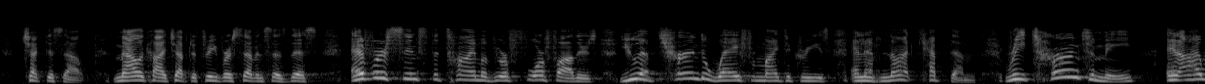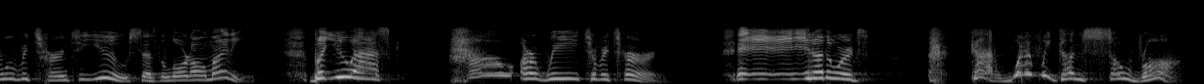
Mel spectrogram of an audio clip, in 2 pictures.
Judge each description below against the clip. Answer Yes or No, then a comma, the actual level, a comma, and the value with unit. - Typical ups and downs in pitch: No, wide, 6.6 semitones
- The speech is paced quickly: No, average, 150 wpm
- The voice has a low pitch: No, high, 210 Hz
